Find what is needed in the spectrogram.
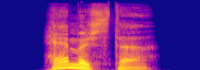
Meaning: inflection of hämisch: 1. strong/mixed nominative masculine singular superlative degree 2. strong genitive/dative feminine singular superlative degree 3. strong genitive plural superlative degree
- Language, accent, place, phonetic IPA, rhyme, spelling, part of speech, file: German, Germany, Berlin, [ˈhɛːmɪʃstɐ], -ɛːmɪʃstɐ, hämischster, adjective, De-hämischster.ogg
